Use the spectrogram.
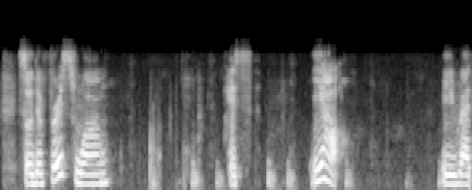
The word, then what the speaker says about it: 要: The pronunciation is 要.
